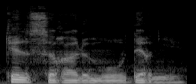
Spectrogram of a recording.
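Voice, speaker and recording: Guy reading poems real slow, soft mellow tone, kinda husky, lots of pauses between short lines. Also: low-pitched, flat delivery. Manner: measured, contemplative, with deliberate pauses between short phrases. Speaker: poet reading own poems. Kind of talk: slow literary poetry recitation.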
